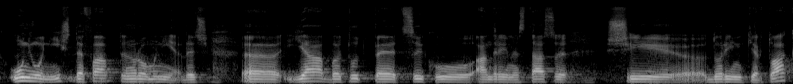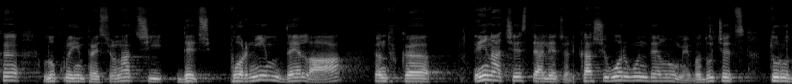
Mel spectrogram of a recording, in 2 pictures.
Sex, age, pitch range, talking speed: male, 30-49, 135-170 Hz, 140 wpm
